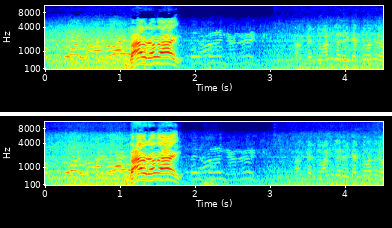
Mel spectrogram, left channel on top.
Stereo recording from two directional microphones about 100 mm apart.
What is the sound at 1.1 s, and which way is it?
Speech, 60° right (ahead or behind).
